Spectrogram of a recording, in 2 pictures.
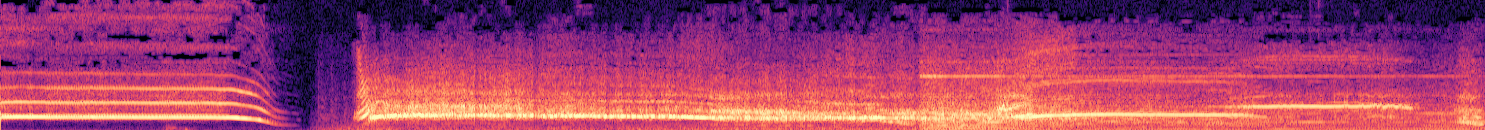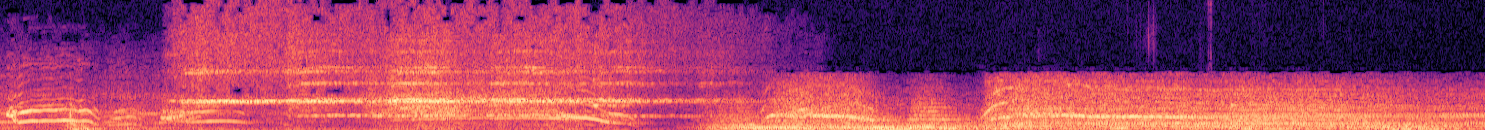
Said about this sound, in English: Though platforms and special effects change, you can still count on one thing: screams.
